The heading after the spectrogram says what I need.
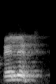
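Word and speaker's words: palate: প্লেট না প্যালেট, heart প্যালেট।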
